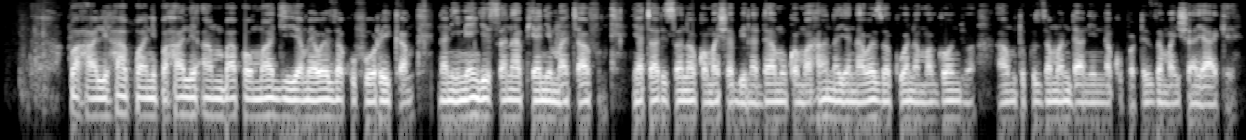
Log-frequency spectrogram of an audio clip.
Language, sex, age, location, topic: Swahili, male, 36-49, Kisumu, health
